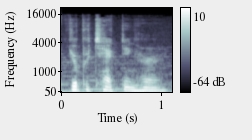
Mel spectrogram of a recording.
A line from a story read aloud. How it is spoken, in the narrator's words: she murmured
